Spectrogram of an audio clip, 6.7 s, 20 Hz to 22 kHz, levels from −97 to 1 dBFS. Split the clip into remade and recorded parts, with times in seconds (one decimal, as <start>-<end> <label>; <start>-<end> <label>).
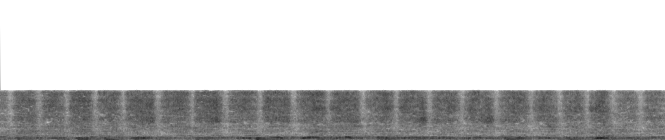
0.0-0.9 recorded; 0.9-1.8 remade; 1.8-2.4 recorded; 2.4-6.7 remade

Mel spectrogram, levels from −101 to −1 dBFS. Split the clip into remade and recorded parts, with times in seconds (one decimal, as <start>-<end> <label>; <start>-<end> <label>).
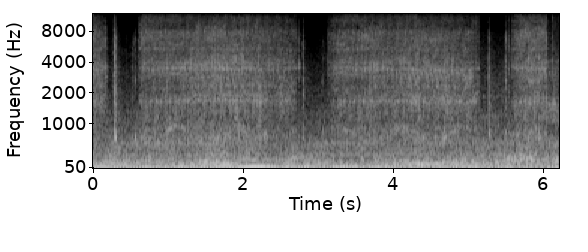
0.0-2.3 recorded; 2.3-6.2 remade

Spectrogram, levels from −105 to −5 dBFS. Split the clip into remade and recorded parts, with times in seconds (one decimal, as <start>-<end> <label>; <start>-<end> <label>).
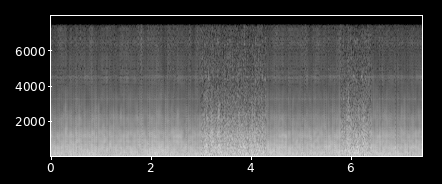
0.0-3.0 remade; 3.0-4.3 recorded; 4.3-5.8 remade; 5.8-6.4 recorded; 6.4-7.4 remade

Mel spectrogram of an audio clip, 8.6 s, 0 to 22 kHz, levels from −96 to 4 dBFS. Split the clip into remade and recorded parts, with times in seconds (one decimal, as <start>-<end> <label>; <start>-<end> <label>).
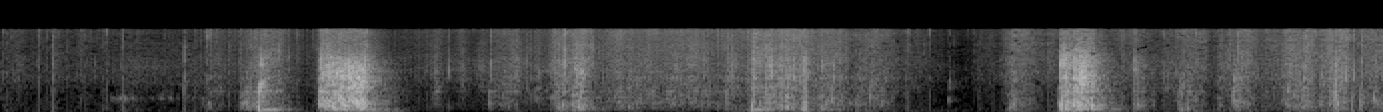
0.0-1.3 recorded; 1.3-5.3 remade; 5.3-8.6 recorded

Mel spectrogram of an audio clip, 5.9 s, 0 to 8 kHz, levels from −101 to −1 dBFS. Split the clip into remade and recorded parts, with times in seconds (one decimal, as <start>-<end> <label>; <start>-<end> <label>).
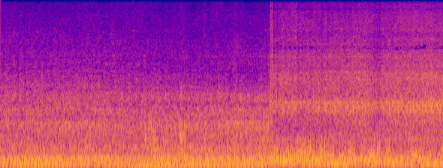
0.0-5.9 recorded

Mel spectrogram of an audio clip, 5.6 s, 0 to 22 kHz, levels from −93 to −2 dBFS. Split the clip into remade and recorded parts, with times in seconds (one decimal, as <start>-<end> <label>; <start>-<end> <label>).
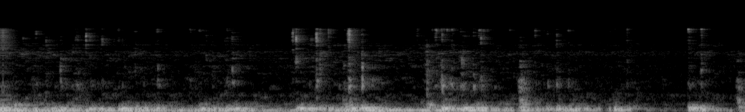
0.0-5.6 recorded

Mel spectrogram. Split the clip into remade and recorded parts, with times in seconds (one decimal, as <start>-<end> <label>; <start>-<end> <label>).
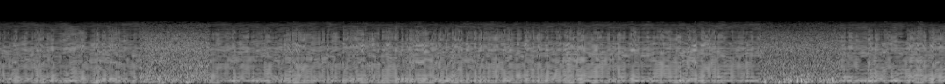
0.0-1.4 remade; 1.4-2.1 recorded; 2.1-7.6 remade; 7.6-8.4 recorded; 8.4-9.5 remade

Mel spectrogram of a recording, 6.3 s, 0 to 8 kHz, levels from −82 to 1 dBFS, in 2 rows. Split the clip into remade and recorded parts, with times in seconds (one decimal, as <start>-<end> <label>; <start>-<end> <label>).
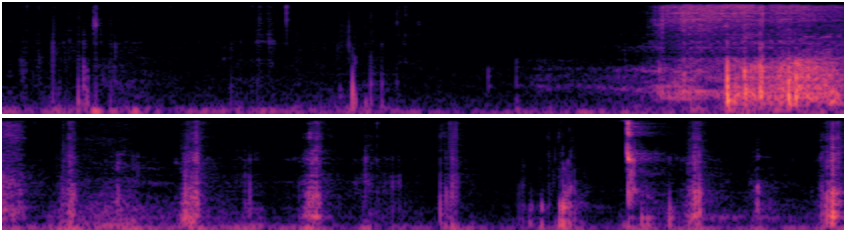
0.0-1.1 remade; 1.1-2.4 recorded; 2.4-3.0 remade; 3.0-3.9 recorded; 3.9-4.9 remade; 4.9-6.3 recorded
